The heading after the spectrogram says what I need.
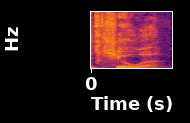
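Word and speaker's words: Achiuwa: Precious Aua.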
